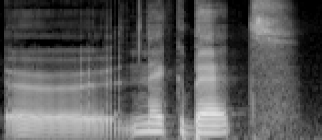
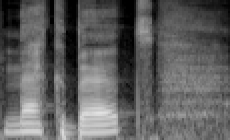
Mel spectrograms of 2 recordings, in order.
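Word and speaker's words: Nekhbet: connu on a ici n'est que bêtes il faudrait que je le prononce mieux que ça d'ailleurs nac bête aux ailes de vautours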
